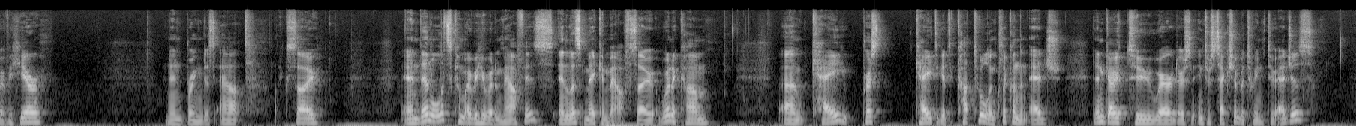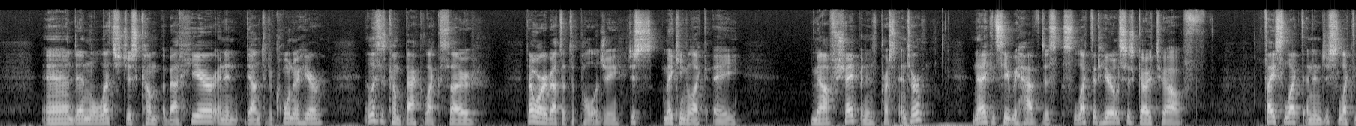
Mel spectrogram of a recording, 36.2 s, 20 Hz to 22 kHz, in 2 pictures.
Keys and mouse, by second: 1.3 click, 1.7-11.7 right drag, 2.3 g, 3.5 click, 3.5 middle click, 3.7 g, 11.7 middle click, 12.3-34.7 right drag, 12.3 k, 34.7-36.0 middle drag.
